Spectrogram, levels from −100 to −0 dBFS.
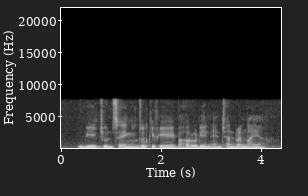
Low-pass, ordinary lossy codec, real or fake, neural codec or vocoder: none; none; fake; codec, 16 kHz, 4 kbps, X-Codec, HuBERT features, trained on balanced general audio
